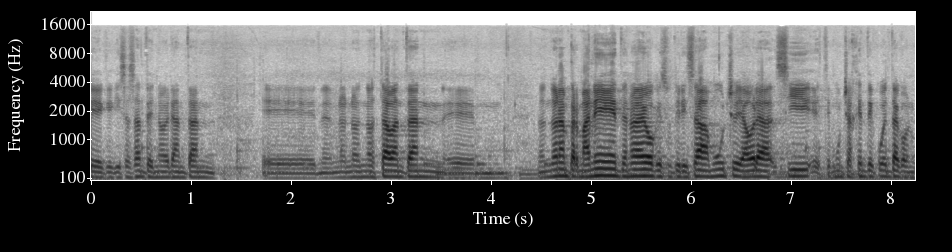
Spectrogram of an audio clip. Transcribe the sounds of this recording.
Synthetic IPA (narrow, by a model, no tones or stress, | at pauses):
ekekisas̬ant̪e̞sno̞eɾant̪an | enononono̞est̪aβant̪anemːono̞eɾampeɾmanẽnt̪eno̞eɾalɣo̞keseut̪ilisaβamut͡ʃo̞iao̞ɾasiest̪emut͡ʃaxent̪e̞kwe̞nt̪ako̞n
